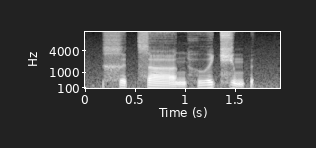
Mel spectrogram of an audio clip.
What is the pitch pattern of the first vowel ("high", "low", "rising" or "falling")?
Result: low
